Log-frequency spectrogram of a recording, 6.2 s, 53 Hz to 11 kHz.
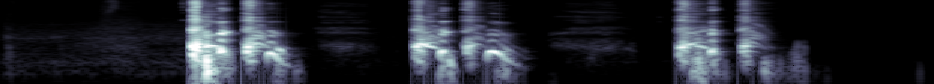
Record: {"three_cough_length": "6.2 s", "three_cough_amplitude": 32768, "three_cough_signal_mean_std_ratio": 0.28, "survey_phase": "beta (2021-08-13 to 2022-03-07)", "age": "18-44", "gender": "Female", "wearing_mask": "No", "symptom_runny_or_blocked_nose": true, "symptom_onset": "3 days", "smoker_status": "Ex-smoker", "respiratory_condition_asthma": false, "respiratory_condition_other": false, "recruitment_source": "REACT", "submission_delay": "3 days", "covid_test_result": "Negative", "covid_test_method": "RT-qPCR", "influenza_a_test_result": "Unknown/Void", "influenza_b_test_result": "Unknown/Void"}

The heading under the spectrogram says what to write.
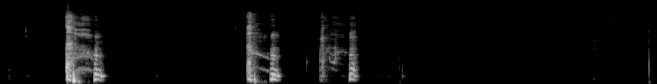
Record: {"three_cough_length": "6.6 s", "three_cough_amplitude": 32768, "three_cough_signal_mean_std_ratio": 0.22, "survey_phase": "beta (2021-08-13 to 2022-03-07)", "age": "65+", "gender": "Female", "wearing_mask": "No", "symptom_none": true, "smoker_status": "Never smoked", "respiratory_condition_asthma": false, "respiratory_condition_other": false, "recruitment_source": "REACT", "submission_delay": "1 day", "covid_test_result": "Negative", "covid_test_method": "RT-qPCR", "influenza_a_test_result": "Negative", "influenza_b_test_result": "Negative"}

